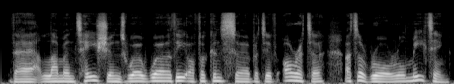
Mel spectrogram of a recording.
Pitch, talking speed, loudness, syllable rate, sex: 140 Hz, 160 wpm, -15 LUFS, 6.0 syllables/s, male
